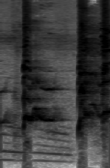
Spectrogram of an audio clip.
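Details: A female Chihuahua "sings," giving short, high yipping howls, each starting with a sharp yelp and trailing into a sustained tone.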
